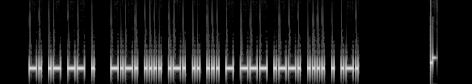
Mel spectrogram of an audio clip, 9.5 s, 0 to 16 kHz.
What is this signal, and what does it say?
Morse code, heard as a keyed tone, about 25 wpm, 700 Hz. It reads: NAME CHRISTOPHER
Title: Practice QSO - Exchange 1 - Beginning - 25wpm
